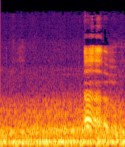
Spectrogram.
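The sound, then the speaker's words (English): Loud, steady low rumble of a car driving in traffic, heard from inside the cabin, with a brief hissing whoosh partway through. “My car sounds loud, but I swear, I'm not, like, speeding.”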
